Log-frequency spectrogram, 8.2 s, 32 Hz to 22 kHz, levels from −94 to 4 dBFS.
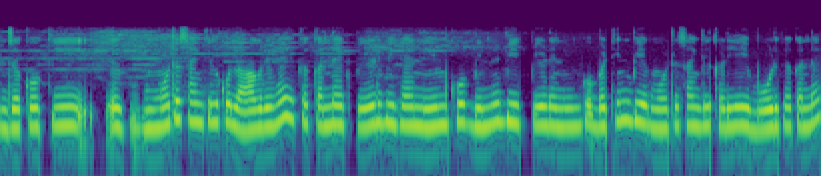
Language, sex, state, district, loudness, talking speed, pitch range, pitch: Marwari, female, Rajasthan, Nagaur, -15 LUFS, 225 wpm, 200-225 Hz, 210 Hz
